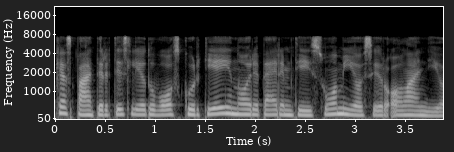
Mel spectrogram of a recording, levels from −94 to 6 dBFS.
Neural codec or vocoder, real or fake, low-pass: none; real; 7.2 kHz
